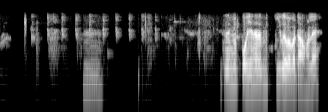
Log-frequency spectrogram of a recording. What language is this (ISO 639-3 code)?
asm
